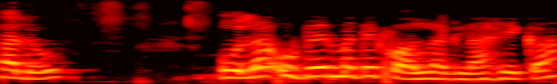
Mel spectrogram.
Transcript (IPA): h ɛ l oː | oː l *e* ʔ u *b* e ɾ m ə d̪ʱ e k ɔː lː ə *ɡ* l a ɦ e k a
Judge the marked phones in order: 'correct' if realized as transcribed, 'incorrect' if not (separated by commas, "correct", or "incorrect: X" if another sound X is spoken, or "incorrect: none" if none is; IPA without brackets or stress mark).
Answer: incorrect: a, correct, correct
